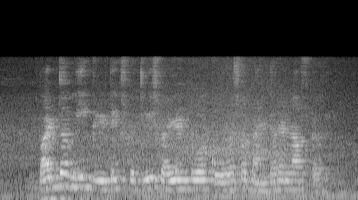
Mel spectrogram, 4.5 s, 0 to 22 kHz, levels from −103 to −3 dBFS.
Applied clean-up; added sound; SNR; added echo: none; Engine / Car; 12 dB; reverberation time 0.3 s.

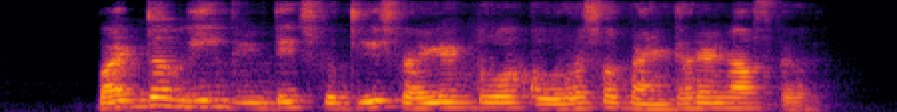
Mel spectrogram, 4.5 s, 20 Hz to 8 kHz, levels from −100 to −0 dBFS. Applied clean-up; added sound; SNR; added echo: neural mask model DeepFilterNet 3.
